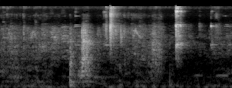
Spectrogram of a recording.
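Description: Milk squirting from a cow's teats into a plastic bucket during hand milking: a few short, sharp streams roughly half a second apart.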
